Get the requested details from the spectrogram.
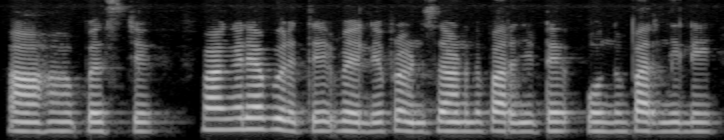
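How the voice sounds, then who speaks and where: A woman's voice: medium pitch, little pitch movement, moderate pace, lightly acted. A woman voicing a joking, gossipy young male friend, on a slightly dull recording. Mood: teasing.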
